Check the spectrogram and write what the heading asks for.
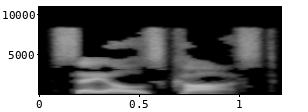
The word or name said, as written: SALES COST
